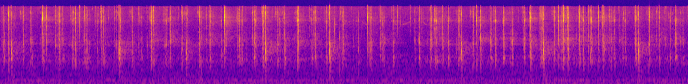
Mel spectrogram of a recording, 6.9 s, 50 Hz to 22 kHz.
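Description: Both hands type steadily with their fingertips on a full-size Akko mechanical keyboard with an orange plastic case and black plastic HyperX keycaps, resting on a desk. The result is a fast, uneven stream of short, dry plastic clicks and clacks that stop almost instantly. The clicks are centered around 1.7 kHz with a bright edge, and a few keystrokes land noticeably harder than the rest.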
